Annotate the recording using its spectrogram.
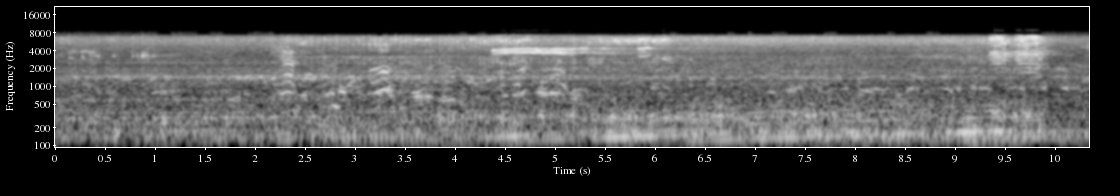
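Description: Football-pitch ambience: scattered distant shouts and voices of players over a steady hum of road traffic. A brief high-pitched tone sounds about four and a half seconds in, and another comes near the end.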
